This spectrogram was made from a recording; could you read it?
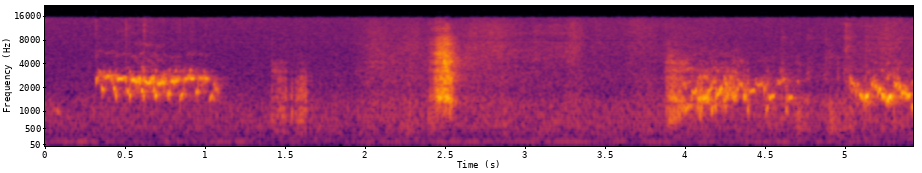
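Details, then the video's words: Budgerigar singing in separate bursts of buzzy, rippling warble lasting about a second each, with a single sharp click between them, against a quiet background. "Пение волнистого попугая"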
